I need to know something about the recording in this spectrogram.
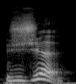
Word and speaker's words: je: J'ai and je. Two different things. So here we go. J'ai, a sound, and how do you pronounce je? Je. Okay? Can you see that? So you shouldn't struggle with that. It's quite, you know, quite different sound.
